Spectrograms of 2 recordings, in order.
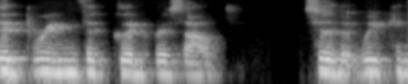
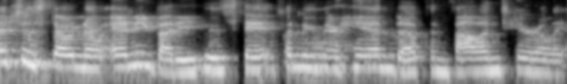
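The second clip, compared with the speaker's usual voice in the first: loud, laughing through the words, cracking up; 3 semitones higher, 5 dB louder than usual. Telling another speaker about the wording of an obituary, laughing while talking. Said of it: "I'm sorry. I've just cracked up".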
